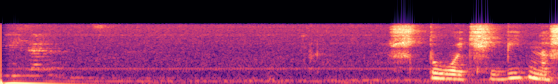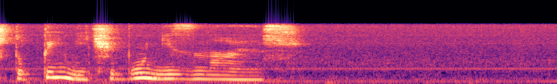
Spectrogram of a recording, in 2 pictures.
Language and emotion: Russian, angry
